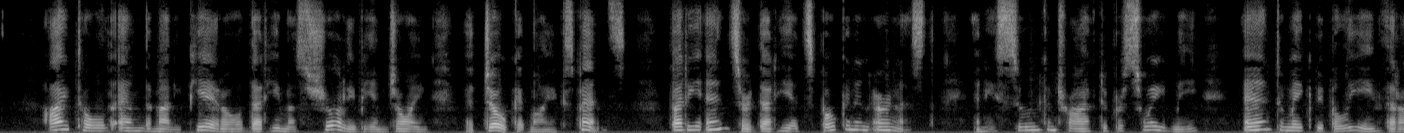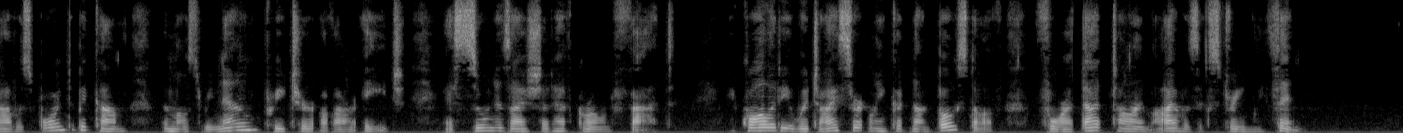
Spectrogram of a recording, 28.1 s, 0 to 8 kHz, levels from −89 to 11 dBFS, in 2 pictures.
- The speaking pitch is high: No, medium, 145 Hz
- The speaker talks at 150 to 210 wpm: Yes, average, 160 wpm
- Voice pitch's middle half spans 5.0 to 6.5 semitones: Yes, wide, 5.5 semitones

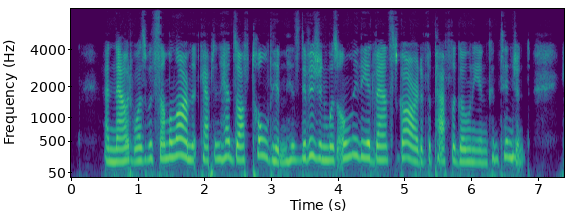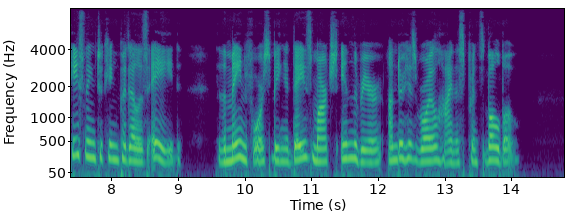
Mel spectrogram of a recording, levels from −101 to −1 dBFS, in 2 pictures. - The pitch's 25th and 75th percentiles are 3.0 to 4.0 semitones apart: Yes, average, 3.6 semitones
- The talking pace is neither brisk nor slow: Yes, average, 180 wpm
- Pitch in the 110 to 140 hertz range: No, high, 205 Hz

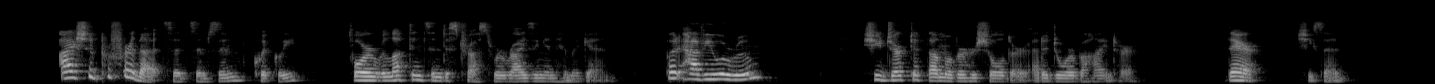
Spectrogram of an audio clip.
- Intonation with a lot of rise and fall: Yes, wide, 7.1 semitones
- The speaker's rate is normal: Yes, average, 150 wpm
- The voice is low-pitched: No, medium, 175 Hz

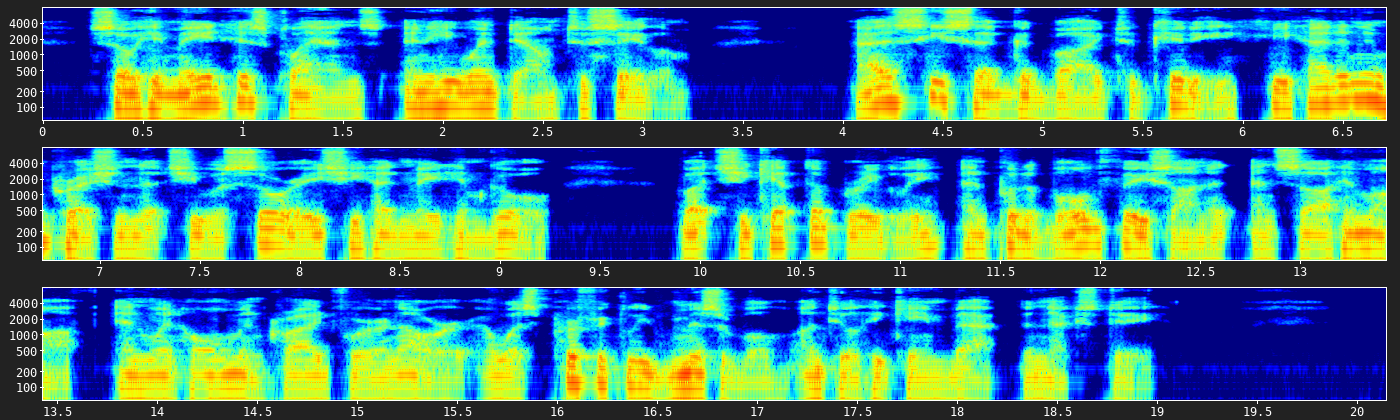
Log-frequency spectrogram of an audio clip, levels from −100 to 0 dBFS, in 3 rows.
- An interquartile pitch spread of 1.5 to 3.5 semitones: No, average, 4.6 semitones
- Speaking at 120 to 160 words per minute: No, average, 195 wpm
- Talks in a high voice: No, very low, 85 Hz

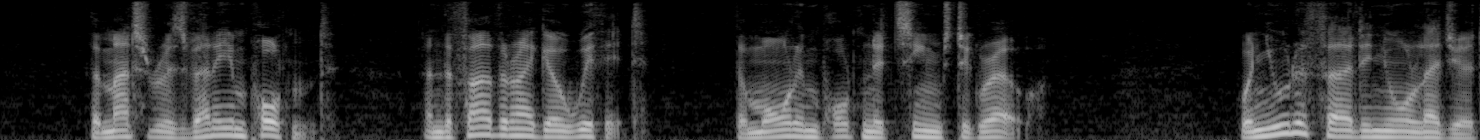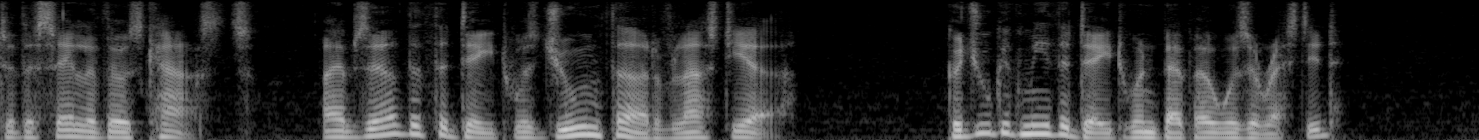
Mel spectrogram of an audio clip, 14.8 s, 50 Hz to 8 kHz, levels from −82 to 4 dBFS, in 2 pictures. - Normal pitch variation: Yes, average, 4.6 semitones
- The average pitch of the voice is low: Yes, low, 120 Hz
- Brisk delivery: Yes, fast, 210 wpm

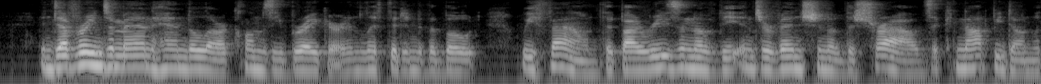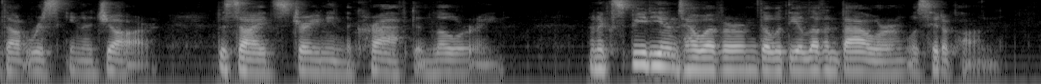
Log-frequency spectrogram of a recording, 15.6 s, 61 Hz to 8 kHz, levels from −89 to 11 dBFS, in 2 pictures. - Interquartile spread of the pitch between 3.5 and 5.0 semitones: No, average, 3.1 semitones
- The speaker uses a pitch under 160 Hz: Yes, low, 135 Hz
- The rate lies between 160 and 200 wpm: Yes, average, 190 wpm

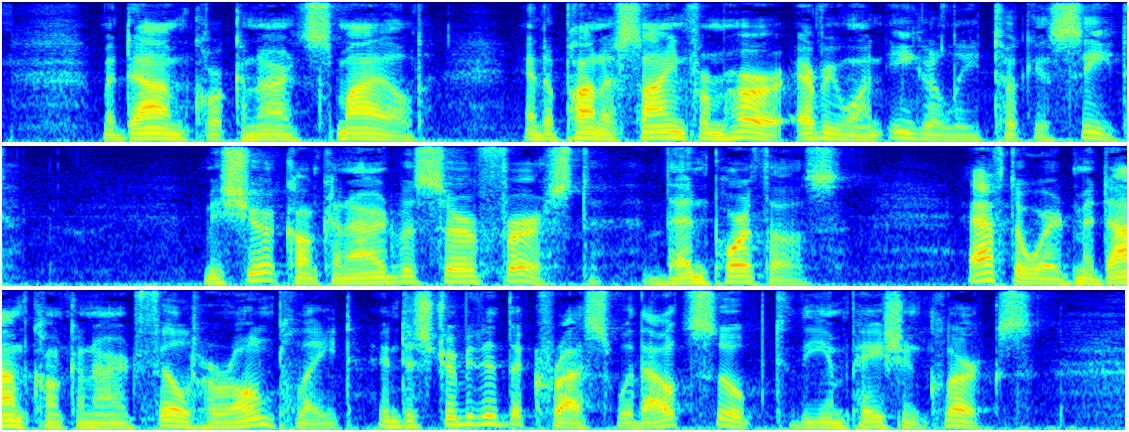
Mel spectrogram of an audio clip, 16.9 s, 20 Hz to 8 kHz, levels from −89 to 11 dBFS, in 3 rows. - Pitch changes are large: No, average, 4.1 semitones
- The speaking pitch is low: Yes, low, 100 Hz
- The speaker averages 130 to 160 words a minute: Yes, slow, 135 wpm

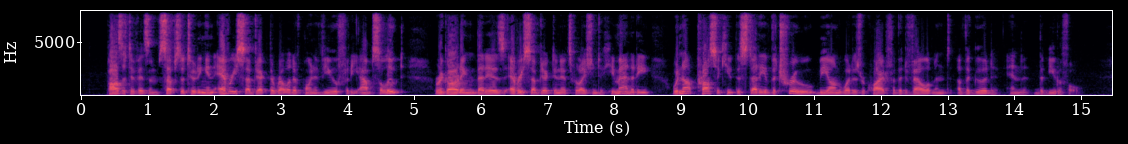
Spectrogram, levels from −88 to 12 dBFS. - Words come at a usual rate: Yes, average, 170 wpm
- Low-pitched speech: Yes, low, 120 Hz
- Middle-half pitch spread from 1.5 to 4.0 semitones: Yes, average, 3.5 semitones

